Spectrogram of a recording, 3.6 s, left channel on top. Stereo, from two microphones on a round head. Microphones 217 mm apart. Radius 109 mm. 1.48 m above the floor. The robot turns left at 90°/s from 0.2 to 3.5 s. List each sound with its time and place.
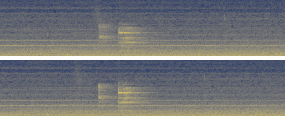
1.2 s cutlery clinking: 45° right (ahead or behind), 1.0 m; by 1.8 s 30° right (ahead or behind), 1.0 m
